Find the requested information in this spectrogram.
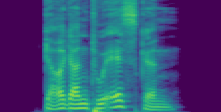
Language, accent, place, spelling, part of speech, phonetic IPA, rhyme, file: German, Germany, Berlin, gargantuesken, adjective, [ɡaʁɡantuˈɛskn̩], -ɛskn̩, De-gargantuesken.ogg
- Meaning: inflection of gargantuesk: 1. strong genitive masculine/neuter singular 2. weak/mixed genitive/dative all-gender singular 3. strong/weak/mixed accusative masculine singular 4. strong dative plural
